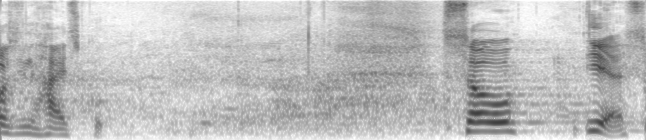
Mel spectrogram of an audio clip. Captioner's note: laughter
